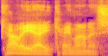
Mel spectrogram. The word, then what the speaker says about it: Kaliakmanis: Um Kalikmanis or Kaliakmanis, Will says. Kaliakmanis, yeah, that's how you say it.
